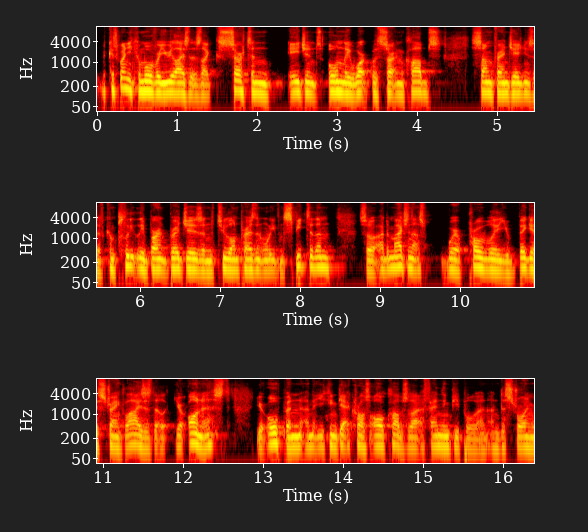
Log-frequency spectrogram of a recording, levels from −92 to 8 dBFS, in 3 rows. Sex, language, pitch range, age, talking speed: male, English, 110-140 Hz, 20-39, 230 wpm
